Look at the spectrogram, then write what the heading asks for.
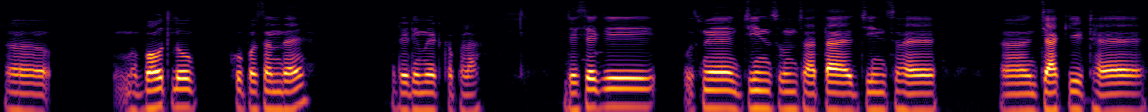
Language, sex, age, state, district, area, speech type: Hindi, male, 18-30, Uttar Pradesh, Varanasi, rural, spontaneous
